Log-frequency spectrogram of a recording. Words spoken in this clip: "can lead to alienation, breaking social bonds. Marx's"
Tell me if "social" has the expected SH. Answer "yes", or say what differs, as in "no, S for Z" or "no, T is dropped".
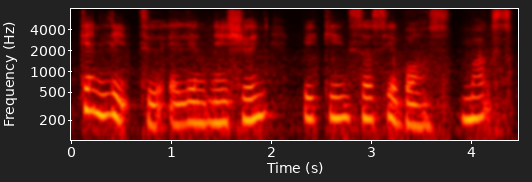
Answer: no, S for SH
